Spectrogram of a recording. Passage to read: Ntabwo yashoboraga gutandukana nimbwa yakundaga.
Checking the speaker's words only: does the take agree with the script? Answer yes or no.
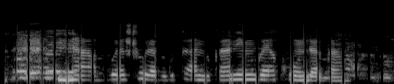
yes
